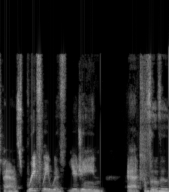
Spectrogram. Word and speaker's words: Pavuvu: with eugene at pavuvu you say it like i do by the way i say i've always all my life said pavuvu and most many of the veterans i've talked to say it like that you will hear some people say pavavu i just say anyway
